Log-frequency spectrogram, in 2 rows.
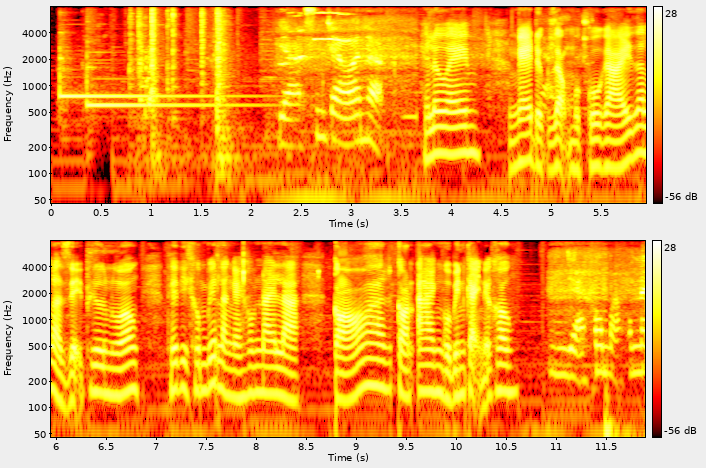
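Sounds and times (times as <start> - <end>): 
doorbell chime: 0.0 - 3.0
speech: 2.3 - 11.8.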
